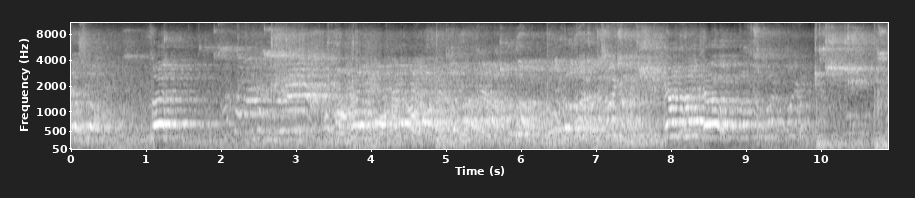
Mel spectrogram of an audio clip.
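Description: Indoor basketball game: a ball dribbling on the court and players calling out, echoing in a large gym hall. Short loud calls come about a second in and again near the end.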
